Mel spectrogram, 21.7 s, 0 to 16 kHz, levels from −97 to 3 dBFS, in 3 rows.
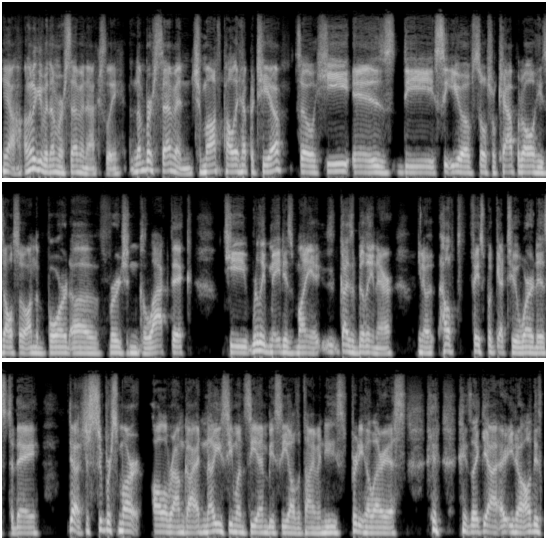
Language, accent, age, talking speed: English, American, 20-39, 205 wpm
